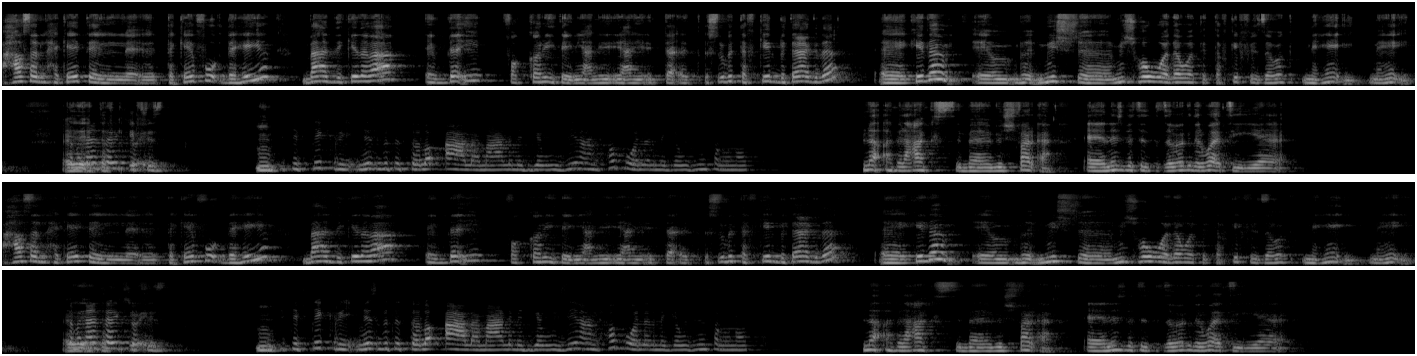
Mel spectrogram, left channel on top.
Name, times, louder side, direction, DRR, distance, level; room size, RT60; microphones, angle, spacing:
voice 1, 0.0-2.7 3.0-4.0 4.2-8.4 8.8-14.1 14.7-15.0 15.4-15.7 16.7-16.9 22.7-24.7 25.0-27.1, left 3 dB, 60° left, 12 dB, 1.0 m, -34 dB
voice 2, 14.8-15.8 16.8-21.6, right 2 dB, 25° right, 9 dB, 1.3 m, -40 dB
19.5 x 15.0 x 4.9 m, 0.68 s
head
